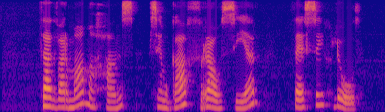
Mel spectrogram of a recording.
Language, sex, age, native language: Icelandic, female, 40-49, Russian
